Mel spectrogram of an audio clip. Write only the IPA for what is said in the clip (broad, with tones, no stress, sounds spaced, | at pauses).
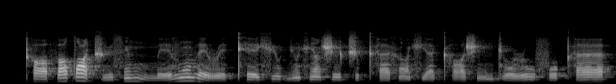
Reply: kʰ ɑ˧ θ ɯ˦ tˤ y˦˨ t͡ʃ y˨ s ĩ˦ mː e˨˦ v ũ˦ ð e˨ ɹ e˨ kʰ e˦ xʲ u˦˨ ɡʲ ũ˧ xʲ ɑ̃˦ ʃ ɯ˧ t͡ʃ ø˧ kʰ æ˨ x ɑ̃˨ xʲ æ˨ kʰ ɑ˨ ʃ ĩ˨ ɡʲ o˨ ɹ u˦˨ f o˧ kʰ æ˦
